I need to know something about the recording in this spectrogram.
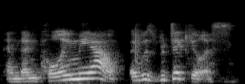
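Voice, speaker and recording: A woman's voice: fairly low pitch, sing-song, brisk. A woman playing an annoyed young woman, telling her story in an exasperated, matter-of-fact way. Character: annoyed young woman recalling a bad date. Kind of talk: dramatic table read, narrated recollection. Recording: dull lo-fi home call audio.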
